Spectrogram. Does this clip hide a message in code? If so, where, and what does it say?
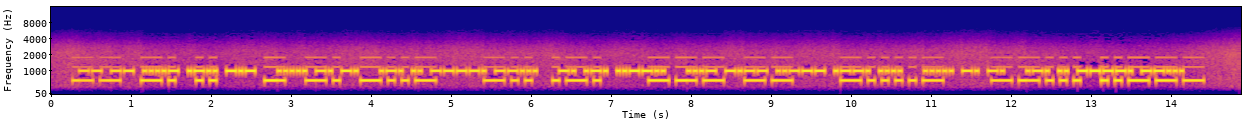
Yes: Morse code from 0.2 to 14.5 s, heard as two keyed tones. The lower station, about 14 wpm, 590 Hz: MNI TNX DR OM - 72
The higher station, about 30 wpm, 990 Hz: MM4LK 5NN RI97 NR? VY2PH 5NN RI97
